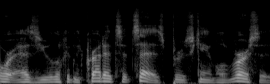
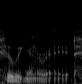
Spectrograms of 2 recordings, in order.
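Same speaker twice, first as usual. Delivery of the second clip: "Who are we gonna raid?" dropped far lower and softer; low muttered repeat; 13 semitones lower, 8 dB quieter, faster than usual. Pretend.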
